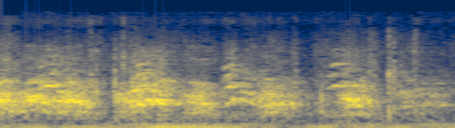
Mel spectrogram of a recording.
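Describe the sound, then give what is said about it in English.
Several sled dogs, including King and Husky, bark and whine in an excited, overlapping chorus as they are urged on, a steady run of yelps and whimpers with no pauses between them. “On, King! On, Husky!”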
